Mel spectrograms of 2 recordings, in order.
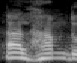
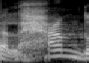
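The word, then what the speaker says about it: الحمد: দেখুন আপনি সূরা ফাতিহার ওখানে আলহামদু বলেন, নামাজ হবে না তো, নামাজ হবে না, বলতে হবে আলহামদু, ওখানে বড় হায় নিয়ে উচ্চারণ করতে হবে।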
